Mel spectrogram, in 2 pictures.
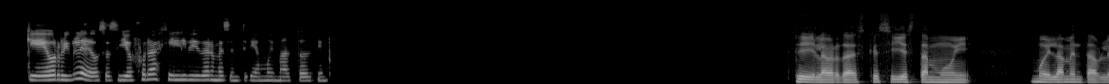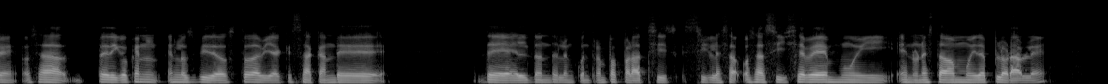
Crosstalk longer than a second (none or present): none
